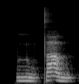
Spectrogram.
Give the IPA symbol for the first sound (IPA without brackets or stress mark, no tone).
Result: l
